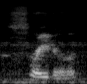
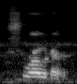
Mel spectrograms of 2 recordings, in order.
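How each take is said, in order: First: The vowel sounds like 'ay' in 'say'. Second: The vowel sounds like 'oh' in 'go'. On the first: This is how locals say it. The speaker calls it right. "If from this area it is pronounced Schrader" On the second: This is how outsiders say it. The speaker calls it wrong. "it is not pronounced Schroeder here"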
